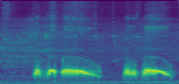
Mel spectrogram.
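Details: Two mellow spotted dove phrases in reak kham and khu kham style. Each has short low notes leading into a prolonged coo that sinks in pitch, over a steady low background hum.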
